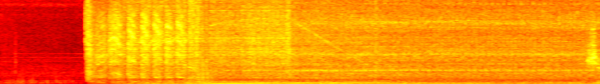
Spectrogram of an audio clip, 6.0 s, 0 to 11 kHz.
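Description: Zenos E10 S's turbocharged 2.0-litre Ford EcoBoost four-cylinder starting: it catches suddenly about a second in, its revs flare up briefly, then it settles into a steady idle.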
